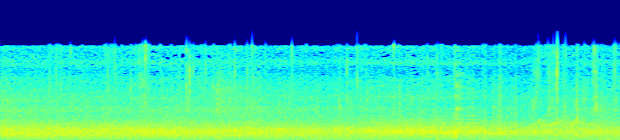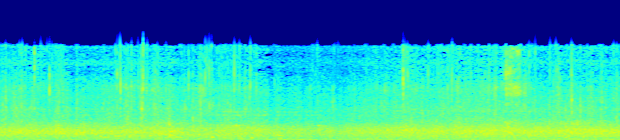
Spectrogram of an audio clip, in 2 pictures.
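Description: Footsteps crunch on packed snow as people walk past.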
